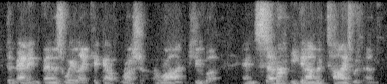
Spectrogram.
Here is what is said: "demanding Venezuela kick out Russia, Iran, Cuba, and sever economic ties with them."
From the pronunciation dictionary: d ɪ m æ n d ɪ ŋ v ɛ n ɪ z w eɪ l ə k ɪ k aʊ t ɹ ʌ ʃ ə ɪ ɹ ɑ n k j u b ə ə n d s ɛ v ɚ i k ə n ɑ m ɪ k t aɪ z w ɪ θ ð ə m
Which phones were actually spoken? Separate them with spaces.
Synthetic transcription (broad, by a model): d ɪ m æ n d ɪ ŋ v ɛ n ɪ z w eɪ l ə k ɪ k aʊ t ɹ ʌ ʃ ə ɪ ɹ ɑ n k j u b ə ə n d s ɛ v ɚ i k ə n ɑ m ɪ k t aɪ z w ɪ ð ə m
